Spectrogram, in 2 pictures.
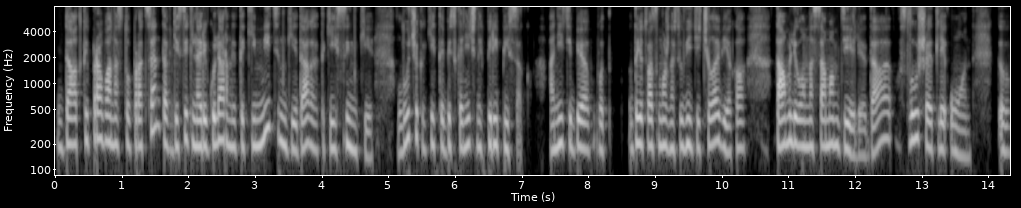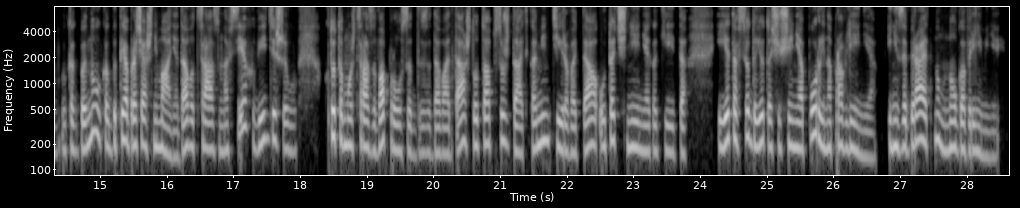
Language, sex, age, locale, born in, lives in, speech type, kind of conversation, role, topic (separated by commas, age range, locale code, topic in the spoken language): Russian, female, 40-44, ru-UA, Ukraine, United States, conversation, advice, advisor, Как построить эффективную удалённую команду и наладить рабочие процессы?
